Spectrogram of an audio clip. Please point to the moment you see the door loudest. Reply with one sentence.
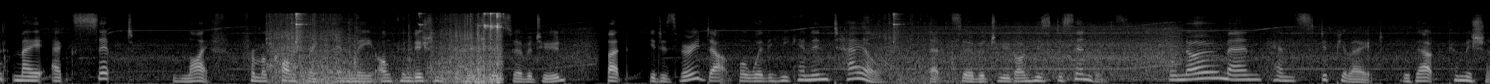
The loudest moment of the door is at 5 seconds.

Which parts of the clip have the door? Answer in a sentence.
The door can be heard from 2.6 to 5.0 s and from 8.6 to 9.7 s.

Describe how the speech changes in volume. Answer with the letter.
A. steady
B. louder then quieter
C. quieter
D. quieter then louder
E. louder
A.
